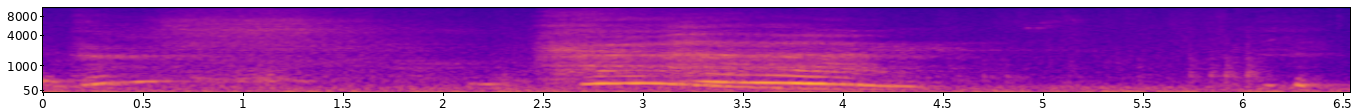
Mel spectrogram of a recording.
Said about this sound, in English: How about everybody takes a big breath?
